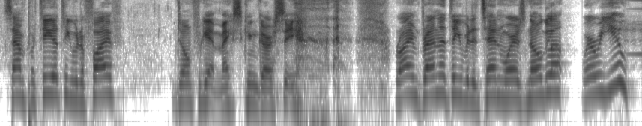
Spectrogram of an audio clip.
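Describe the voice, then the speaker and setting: A young man livestreaming from a small home room into a studio mic, reading out donor names and thanking them in a quick, loose patter. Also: high-pitched, fairly bright tone, clear, resonant tone, no room sound. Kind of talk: casual stream chat reading donations. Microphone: studio mic on boom, headphones on.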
